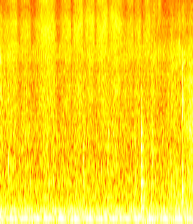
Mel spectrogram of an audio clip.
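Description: A classroom board being rubbed clean, a steady scratchy scrubbing with soft rhythmic strokes over a constant low electrical hum, faint and without talk.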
